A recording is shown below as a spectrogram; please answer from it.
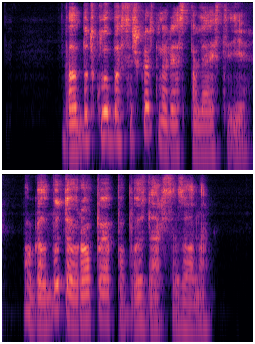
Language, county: Lithuanian, Vilnius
